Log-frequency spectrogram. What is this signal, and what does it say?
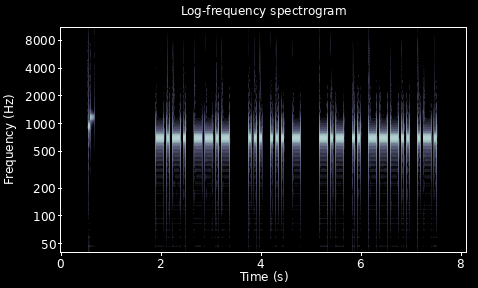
Morse code, heard as a keyed tone, about 21 wpm, 700 Hz. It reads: CQ SST KI8R
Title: K1USN SST QSO Practice - 22wpm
